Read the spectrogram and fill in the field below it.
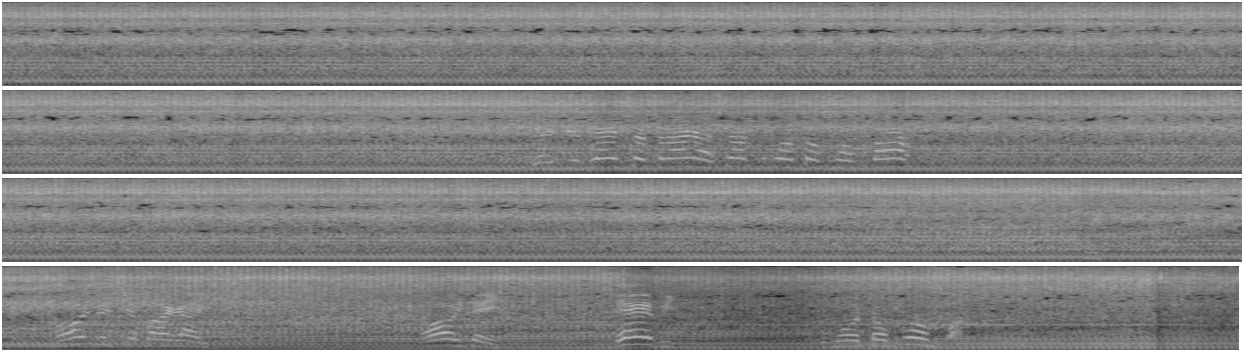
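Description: A petrol water pump engine drones steadily nearby.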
